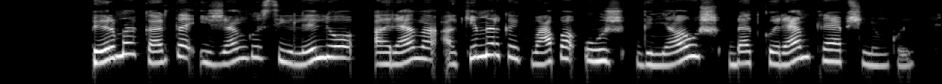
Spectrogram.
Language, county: Lithuanian, Marijampolė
